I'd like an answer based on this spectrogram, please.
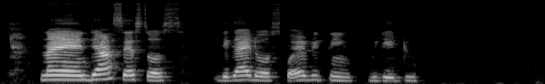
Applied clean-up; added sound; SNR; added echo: none; none; none; none.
